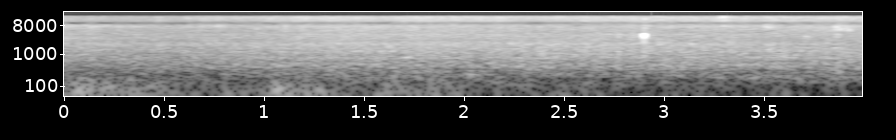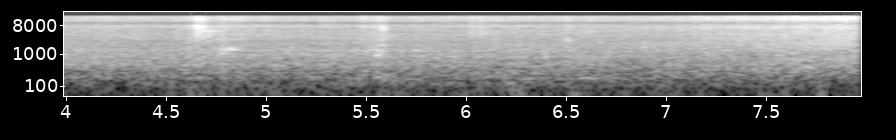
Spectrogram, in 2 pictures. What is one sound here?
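A shallow river rushes over rocks.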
